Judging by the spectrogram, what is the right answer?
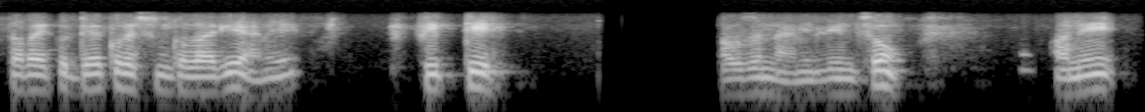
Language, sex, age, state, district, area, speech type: Nepali, male, 30-45, West Bengal, Kalimpong, rural, conversation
